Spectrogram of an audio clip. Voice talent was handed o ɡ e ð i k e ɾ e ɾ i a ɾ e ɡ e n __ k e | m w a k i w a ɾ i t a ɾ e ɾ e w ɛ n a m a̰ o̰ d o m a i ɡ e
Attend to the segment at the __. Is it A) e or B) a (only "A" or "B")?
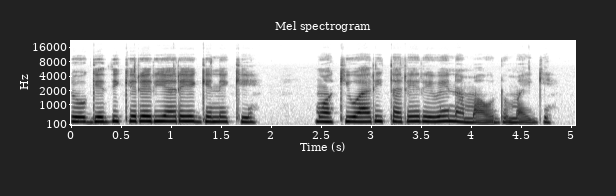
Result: A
